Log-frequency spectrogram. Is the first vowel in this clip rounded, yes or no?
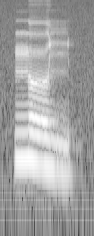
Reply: yes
